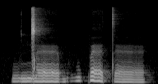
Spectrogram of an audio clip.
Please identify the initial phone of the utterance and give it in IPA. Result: u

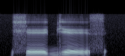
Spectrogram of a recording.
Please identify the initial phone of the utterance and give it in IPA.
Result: x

